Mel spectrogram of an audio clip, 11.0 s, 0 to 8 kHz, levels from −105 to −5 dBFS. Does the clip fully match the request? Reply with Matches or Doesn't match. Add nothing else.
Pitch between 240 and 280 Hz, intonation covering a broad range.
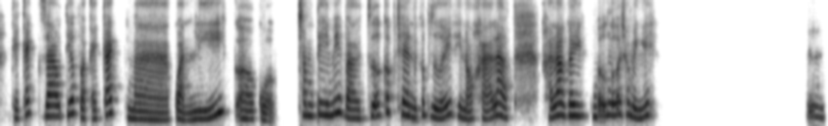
Matches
